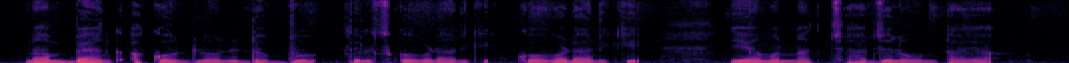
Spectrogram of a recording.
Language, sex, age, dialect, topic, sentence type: Telugu, male, 18-24, Southern, banking, question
